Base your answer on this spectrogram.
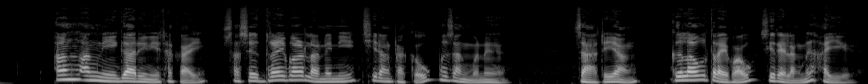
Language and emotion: Bodo, happy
